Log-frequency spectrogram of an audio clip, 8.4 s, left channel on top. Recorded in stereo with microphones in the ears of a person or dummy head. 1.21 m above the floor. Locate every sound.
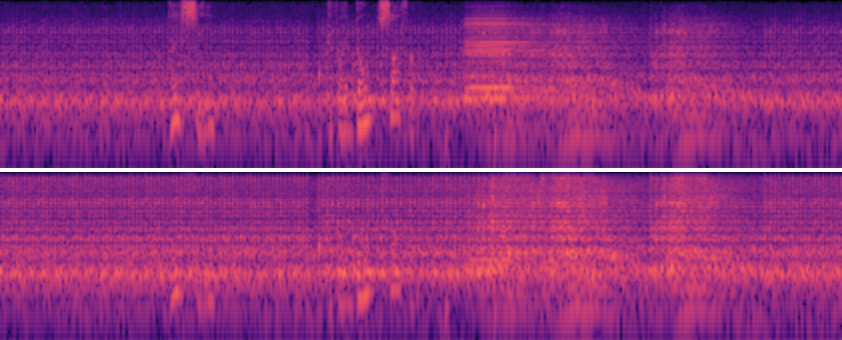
0.0 s an engine running: 80° right
1.7 s a man speaking: 60° left (ahead or behind)
4.6 s an alarm: 60° left (ahead or behind)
